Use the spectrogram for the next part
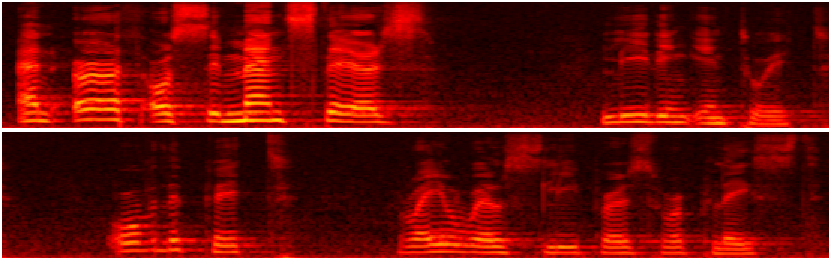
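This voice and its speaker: An older woman with a Hungarian accent lectures to a seated audience, speaking into a table microphone. She tells her material like a story and keeps asking her listeners whether they follow. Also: fairly low pitch. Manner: expressive storyteller, often checks in with listeners. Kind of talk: lecture on poetry to a seminar audience. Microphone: table microphone on a stand.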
